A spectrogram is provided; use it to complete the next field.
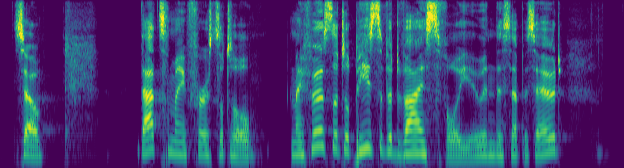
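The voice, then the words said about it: Put-on British accent. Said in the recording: “what if I did a whole episode in a British accent”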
